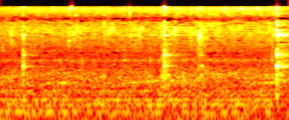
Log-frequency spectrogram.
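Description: Chopped onions frying in a pan toward golden brown for aloo gobhi masala, a soft continuous sizzle with occasional sharp stirring clicks and scrapes of the spatula.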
